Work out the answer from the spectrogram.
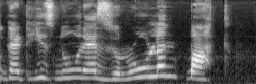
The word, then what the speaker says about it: Roland Barthes: he is known as Roland Barthes. Roland Barthes. That S is not pronounced, S is silent, because he is the man of France.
